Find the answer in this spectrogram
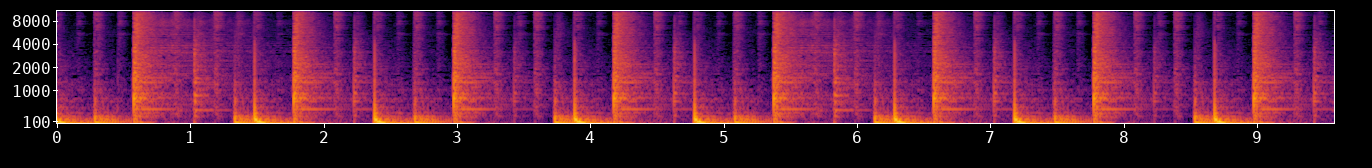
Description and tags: this downtempo drumloop is way better than the song it went with. Drum loop created by me, Number at end indicates tempo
